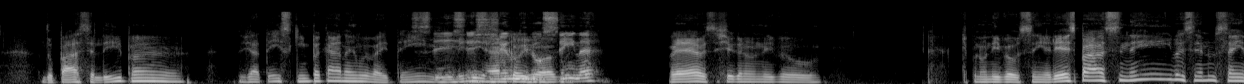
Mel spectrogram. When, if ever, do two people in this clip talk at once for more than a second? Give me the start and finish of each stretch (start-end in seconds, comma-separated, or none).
4.1-5.8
